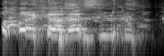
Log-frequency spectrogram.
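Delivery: very high voice, giggling and laughing mid-sentence. Reacting to another speaker wearing glasses under a shark costume: laughing while talking. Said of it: "I don't know why I'm laughing".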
